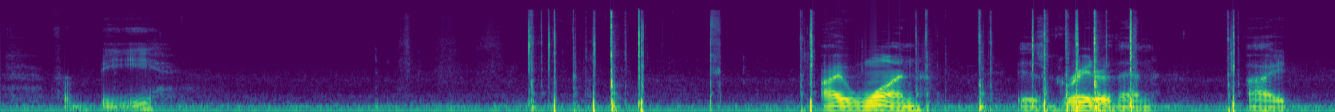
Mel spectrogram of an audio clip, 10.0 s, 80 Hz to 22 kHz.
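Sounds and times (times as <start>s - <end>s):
steady low hum: 0.0s - 10.0s
keyboard keys clicking: 4.0s - 4.9s, 6.0s - 6.2s, 6.8s - 8.6s, 9.2s - 9.4s.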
